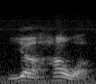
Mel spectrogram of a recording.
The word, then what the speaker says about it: Yahawah: consonants go ahead instead of v instead of b so what does this prove that the name of the lord is yahuwah not jehovah read on it says the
